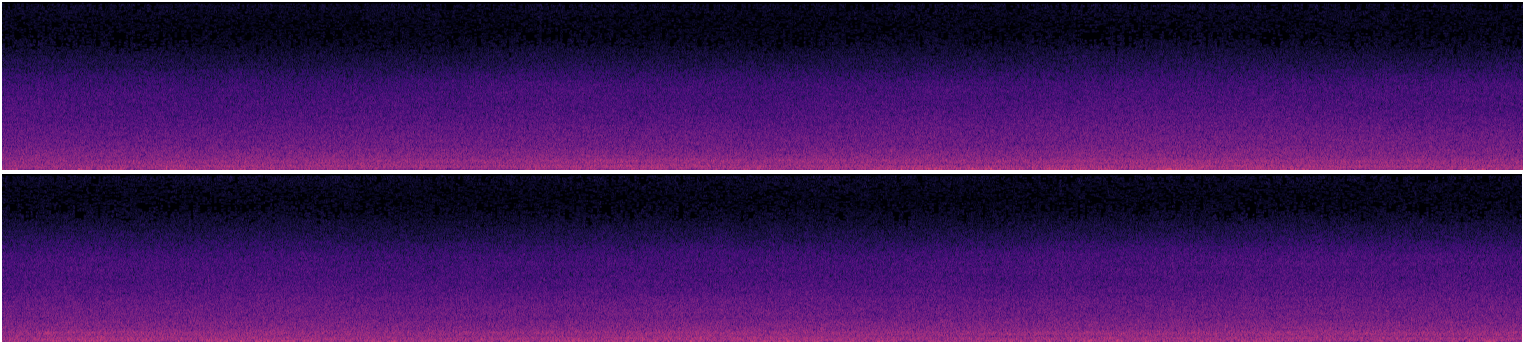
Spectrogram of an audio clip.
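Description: Ocean surf breaking along the beach, a steady, even rush of noise with no single wave standing out.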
